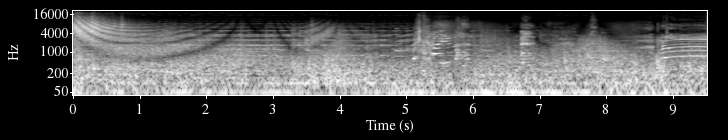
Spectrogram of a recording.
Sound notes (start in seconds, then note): 0.1 thunder crashing; 5.1 crying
